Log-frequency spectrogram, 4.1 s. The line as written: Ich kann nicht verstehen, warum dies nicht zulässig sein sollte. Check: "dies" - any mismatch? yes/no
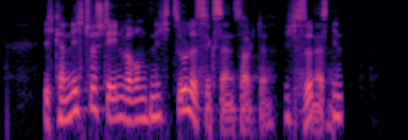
yes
